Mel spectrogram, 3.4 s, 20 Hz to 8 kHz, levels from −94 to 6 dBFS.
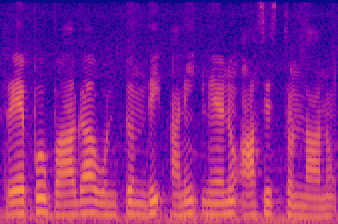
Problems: constant background noise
